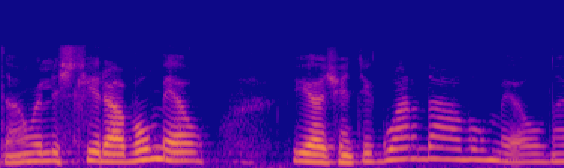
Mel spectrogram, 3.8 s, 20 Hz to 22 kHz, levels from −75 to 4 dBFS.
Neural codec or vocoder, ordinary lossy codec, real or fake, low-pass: none; none; real; 7.2 kHz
